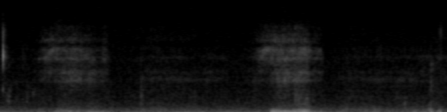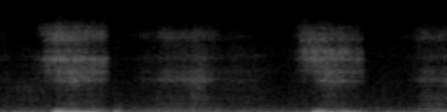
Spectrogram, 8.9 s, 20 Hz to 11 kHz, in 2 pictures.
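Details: Brindle Boxer puppy snoring after a long walk and dinner: low rattling snores on each breath with soft hissing exhales, about 20 a minute; ordinary sleep snoring.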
